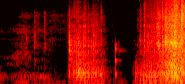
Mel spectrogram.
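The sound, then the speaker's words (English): A deck of cards being shuffled: a soft riffle, then a louder crisp burst and a quick tap, followed by a longer, swelling flutter of cards. No one speaks. “All right, I'm shuffling the deck.”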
